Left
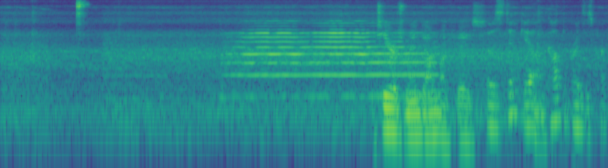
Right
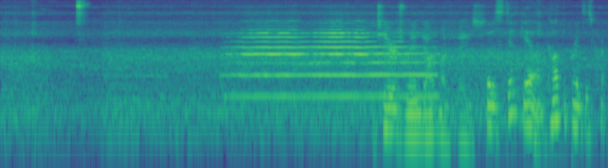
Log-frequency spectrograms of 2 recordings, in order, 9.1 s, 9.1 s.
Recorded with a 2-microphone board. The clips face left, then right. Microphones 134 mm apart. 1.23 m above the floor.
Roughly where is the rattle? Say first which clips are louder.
Right 2 dB; left.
